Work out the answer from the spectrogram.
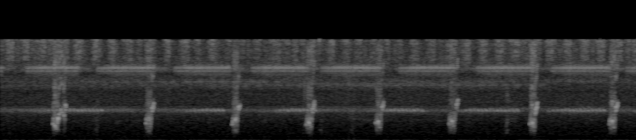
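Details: Stripe-throated bulbul chick in the nest begging to be fed, repeating a single short, high, sharp chirp about every three-quarters of a second, eight times, beneath a continuous high-pitched insect whine.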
